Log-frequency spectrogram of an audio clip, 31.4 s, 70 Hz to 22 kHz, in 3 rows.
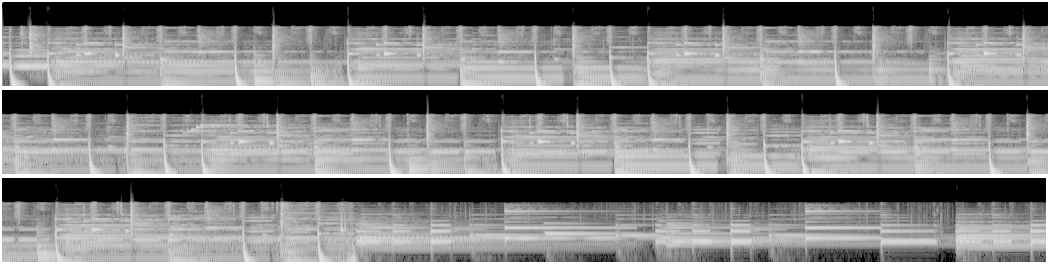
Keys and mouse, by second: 4.1 ctrl+s, 27.2 click, 28.1 click.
